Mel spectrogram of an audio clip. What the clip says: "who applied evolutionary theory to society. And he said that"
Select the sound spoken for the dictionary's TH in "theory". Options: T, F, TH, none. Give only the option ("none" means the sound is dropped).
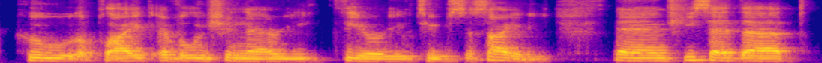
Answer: TH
